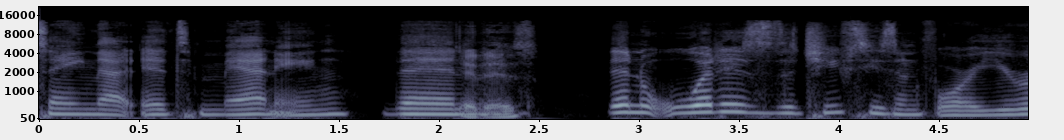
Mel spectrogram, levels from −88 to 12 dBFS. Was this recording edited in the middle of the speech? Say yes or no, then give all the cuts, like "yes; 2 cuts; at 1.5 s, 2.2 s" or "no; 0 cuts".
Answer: yes; 1 cut; at 1.6 s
